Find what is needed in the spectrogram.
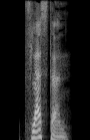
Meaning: dative plural of Pflaster
- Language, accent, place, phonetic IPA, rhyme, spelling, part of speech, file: German, Germany, Berlin, [ˈp͡flastɐn], -astɐn, Pflastern, noun, De-Pflastern.ogg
